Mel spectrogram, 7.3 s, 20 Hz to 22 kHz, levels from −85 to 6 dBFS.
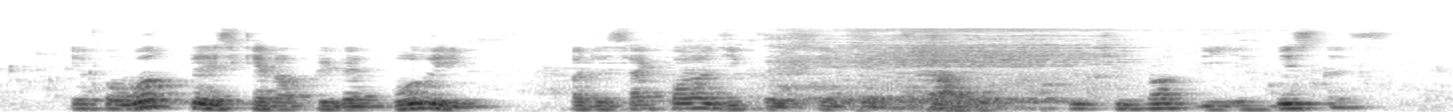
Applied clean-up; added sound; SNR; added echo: classical method WPE with log-MMSE.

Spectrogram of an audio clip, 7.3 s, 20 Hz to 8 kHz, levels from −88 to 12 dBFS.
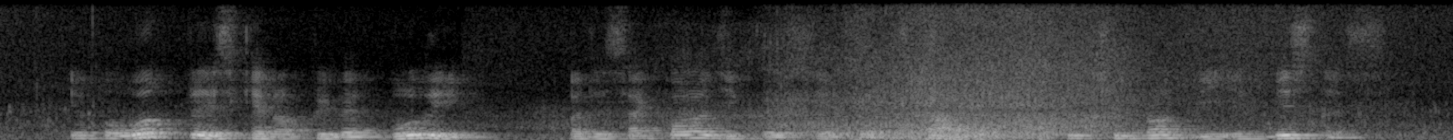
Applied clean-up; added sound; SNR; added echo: none; Waves, surf; 12 dB; reverberation time 0.6 s.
